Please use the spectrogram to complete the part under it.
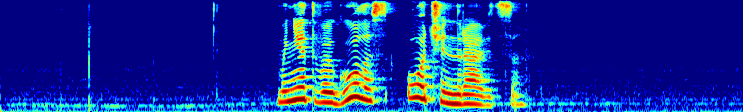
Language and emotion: Russian, positive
